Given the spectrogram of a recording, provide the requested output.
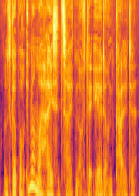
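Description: A man voicing a stubborn, defensive man who doubts climate change, in a husky voice with dry close sound. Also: low voice, wildly swooping pitch, brisk, darkish tone, dry recording, exaggerated voice. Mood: indignant. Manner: indignant, pushing his view.

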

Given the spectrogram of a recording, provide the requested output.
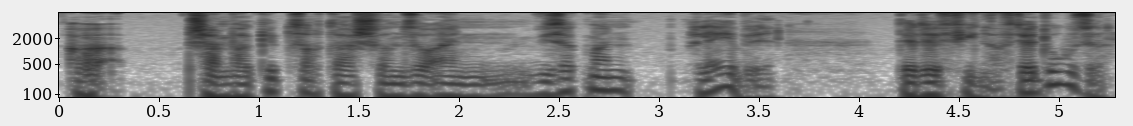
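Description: Exasperated everyday husband, animated and a little naive, breathy low voice, acted by a man. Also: moderate pace, full character voice. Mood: complaining. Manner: complaining, animated, a bit naive.

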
